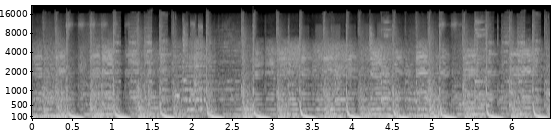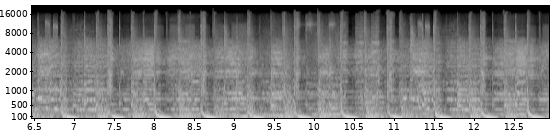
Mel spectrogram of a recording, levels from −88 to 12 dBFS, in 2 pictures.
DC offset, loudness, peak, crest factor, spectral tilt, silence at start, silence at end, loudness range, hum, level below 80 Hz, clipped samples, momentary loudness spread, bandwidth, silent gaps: under 0.1%; -12 LUFS; -2 dBFS; 8 dB; -4 dB/octave; 0 s; 0 s; 1 LU; none; -14 dBFS; under 0.1%; 2 LU; 17.5 kHz; none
